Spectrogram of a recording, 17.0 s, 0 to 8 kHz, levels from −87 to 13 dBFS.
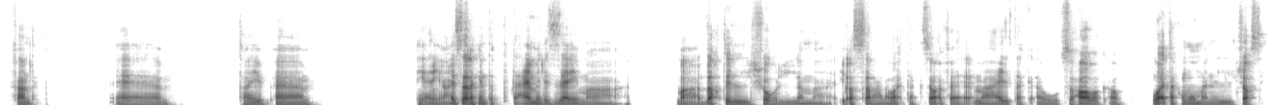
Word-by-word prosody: فهمتك. 75 -1 -1 1.0
آمم، 80 -2 -6 0.9
طيب، 80 -1 -5
آمم 80 -2 -1 1.4
يعني 75 -2 -4
عايز - - +1
أسألك 100 -1 +7
أنت 90 -1 -2
بتتعامل 85 +2 +1
إزاي 80 +3 +1
مع 75 -3 -9 0.7
مع - - +2
ضَغْط 85 0 +4
الشُغل 75 -1 -2
لمّا 70 0 -8
يأثّر - - +1
على 75 -1 -7
وقتك 75 +1 -4
سواء - - +2
في 75 -1 -3
مع 75 -2 -4
عيلتك 80 +1 -4
أو 75 -1 -8
صحابك 85 -1 +5
أو - - -5 0.4
وقتك - - +6
عمومًا 90 0 -3
الشخصي؟ 75 -2 -2
80 Hz, 100 wpm, -25 LUFS, 75-85 Hz, 1.4 s, أسألك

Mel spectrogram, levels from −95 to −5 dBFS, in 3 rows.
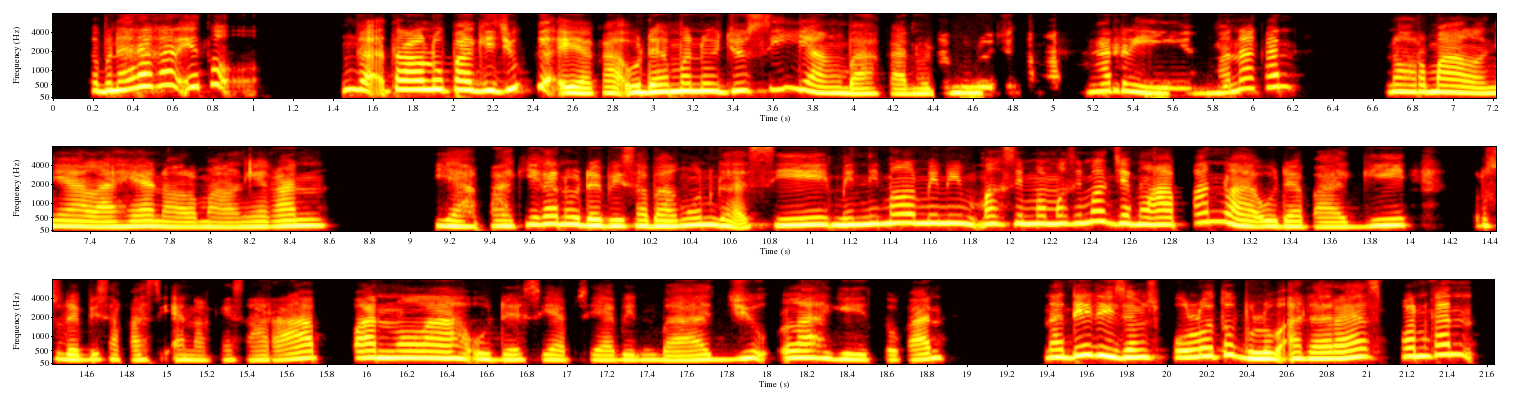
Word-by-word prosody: sebenernya 290 +8 +2
kan 475 +2 -1
itu 420 +5 -3 0.6
nggak 325 - -1
terlalu 325 0 +5
pagi 295 -4 +4
juga 350 +8 +1
ya, 200 -2 +4
Kak, 205 0 -3
udah 230 +2 +5
menuju 265 +1 +4
siang 260 - -2
bahkan 175 -1 -3
udah 180 +2 -4
menuju 205 0 -2
tengah 195 -4 -19 0.2
hari, 210 -9 -2
mana 210 - -3
kan 410 - -2 0.6
normalnya 210 -6 +1
lah 175 - 0
ya, 190 +2 +1
normalnya 170 0 -3
kan, 195 +2 +2 0.6
ya 195 -4 0
pagi 195 +6 -1
kan 265 0 +2
udah 220 -4 +5
bisa 200 0 +1
bangun 220 +6 +3
nggak 205 -4 0
sih? 235 +1 +2
Minimal 270 +6 +3
minim 295 -1 +2
maksimal-maksimal 275 +5 -1
jam 270 -3 +1
8 250 +7 -2
lah 210 -10 +1
udah 185 0 -1
pagi, 170 +6 -2 0.3
terus 215 -1 -11
udah 175 -2 -2
bisa 180 +1 -8
kasih 165 +1 -9
anaknya 165 0 -8
sarapan 225 +8 -2
lah, 235 -1 +3
udah 180 -3 -3
siap-siapin 170 -1 -7
baju 175 +8 -2
lah 245 0 +2
gitu 175 -4 -4
kan. 180 +5 -3 0.6
Nah 260 - +2
dia 325 +6 +4
di 315 - +7
jam 255 +1 +3
10 255 +3 -1
tuh 350 - 0
belum 210 -2 +6
ada 215 0 +2
respon 280 +4 -1
kan, 360 +1 -1
220 Hz, 175 wpm, -19 LUFS, 185-265 Hz, 0.6 s, di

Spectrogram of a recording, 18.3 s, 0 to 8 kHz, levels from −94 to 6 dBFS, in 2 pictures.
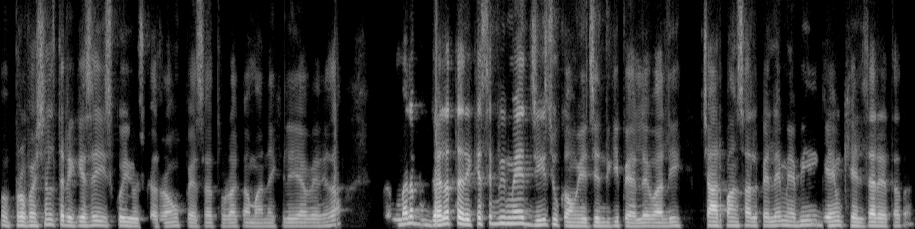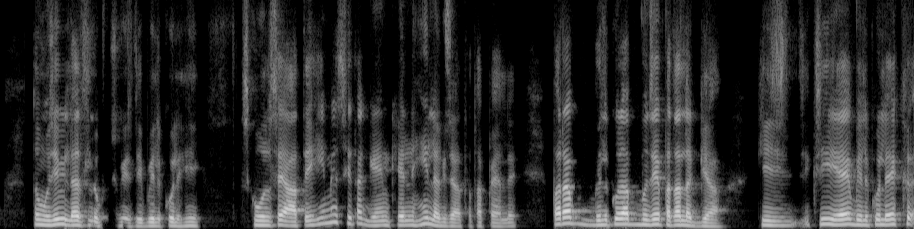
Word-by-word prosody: Professional 145 +3 0
तरीके 140 -1 +1
से 150 +1 -2
इसको 140 0 -3
यूज़ 125 -2 -2
कर - - -4
रहा 120 - 0
हूँ 135 - -6
पैसा 120 0 -5
थोड़ा 120 0 -4
कमाने 120 -1 -7
के 120 +2 -17
लिए 125 - -4
या 125 - -3
वगैरह। 125 +5 -6
अ, - - -9 0.6
मतलब 190 -5 +2
गलत 200 +6 +7
तरीके 195 -1 +5
से 220 +1 -4
भी 215 - +1
मैं 210 -2 +3
जी 160 +1 -1
चुका 165 -6 -1
हूँ 125 0 -1
ये 125 - +1
ज़िंदगी 125 +1 -3
पहले 120 0 0
वाली, 120 +2 -1 0.2
4-5 140 0 +2
साल 145 -2 -1
पहले 140 +1 -2
मैं 140 - -2
भी 160 +2 -4
गेम 145 +1 +1
खेलता 130 0 +2
रहता 130 -1 -1
था, 185 - -16 0.4
तो 175 - +1
मुझे 160 +2 +4
भी 185 - +4
लत 155 -1 +3
लग 135 -4 -2
चुकी 130 -1 -7
थी 120 - -1
बिल्कुल 125 0 -1
ही। 130 -1 -2 0.5
स्कूल 150 -1 +1
से 165 +4 +2
आते 140 +1 +3
ही 185 - -4
मैं 245 +3 -2
सीधा 210 -4 -4
गेम 145 +1 -2
खेलने 155 +1 0
ही 195 +6 -1
लग 145 -6 +2
जाता 120 -2 -4
था - - -2
पहले। 115 +1 -5 0.4
पर 185 +3 +6
अब 215 - +8 0.2
बिल्कुल 165 +4 +3
अब 185 -2 +5
मुझे 175 +1 +4
पता 155 0 +6
लग 145 -6 +2
गया, 120 -3 0 0.4
कि 155 -2 0
ज 145 0 -8
कि 185 - -1
यह 175 +2 +6
बिल्कुल 165 +1 +1
एक 175 +1 +2
145 Hz, 245 wpm, -21 LUFS, 125-165 Hz, 0.6 s, अब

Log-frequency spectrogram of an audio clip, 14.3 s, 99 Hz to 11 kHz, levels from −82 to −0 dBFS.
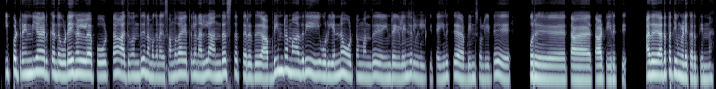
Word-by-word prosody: இப்போ 235 +3 -1
ட்ரெண்டியா 230 +3 +3
இருக்க 225 -2 -3
அந்த 210 -1 +1
உடைகள்ல 225 +1 +4 0.2
போட்டா, 205 +2 -2
அது 205 -1 -2
வந்து 205 +4 -1
நமக்கு 195 -3 -3
ந - - -3
சமுதாயத்தில 215 +1 -2
நல்ல 200 +3 0
அந்தஸ்த 220 +2 -2
தருது 190 -1 -1
அப்பிடின்ற 245 +10 +2
மாதிரி 230 +1 +1 0.3
ஒரு 195 - 0
எண்ண 210 +3 0 0.2
ஓட்டம் 195 0 -6
வந்து 185 +3 -4 0.2
இன்றைய 185 0 -3
இளைஞர்கள்கிட்ட 180 -3 -5
இருக்கு, 200 +2 -4
அப்பிடின்னு 175 +2 -5
சொல்லிட்டு 175 +4 -5 0.7
ஒரு 190 -1 +5 0.7
தா 170 - +4 0.4
தாட் 175 0 +2
இருக்கு. 170 +1 -7 0.5
அது 210 +1 +6 0.2
அத 220 - +3
பத்தி 230 -1 +2
உங்களுடைய 190 -3 +3
கருத்து 175 -1 -3
என்ன? 170 +1 -4
200 Hz, 145 wpm, -20 LUFS, 180-220 Hz, 0.7 s, அது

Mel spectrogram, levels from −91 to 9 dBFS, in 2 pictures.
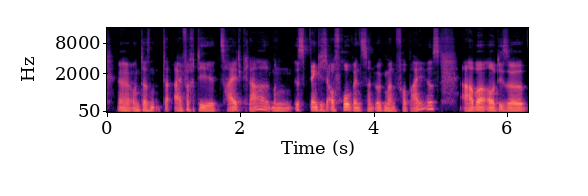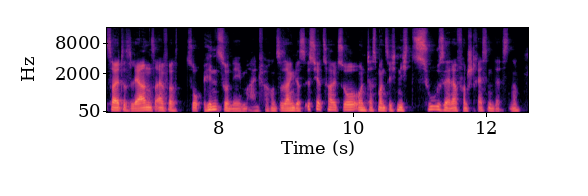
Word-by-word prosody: Äh, 100 -3 +1
und 90 0 -2
das 95 -1 +1
n 105 - -3
da - - -3
einfach 95 -1 -2
die 95 -3 0
Zeit 95 +3 0
klar. 125 -4 -2
Man 90 -2 -3
ist, 115 -1 -5
denke 105 -1 +3
ich 105 - -2
auch 105 - +2
froh, 120 -2 +4
wenn 100 - +3
es 95 +1 -6
dann - - -4
irgendwann 95 -4 0
vorbei 85 - -2
ist. 145 -1 -3 0.3
Aber 100 +3 +5
auch 100 0 +5
diese 95 -1 +2
Zeit 100 +2 +4
des 95 -4 -4
Lernens 95 +3 +4
einfach 95 -3 -1
so 100 -2 -5
hinzunehmen 90 -9 0
einfach 80 +4 -14
und 90 - -4
zu 95 - -6
sagen: 95 +1 +3
„Das 90 -2 -2
ist 125 - -4
jetzt 135 -3 -2
halt 110 -2 -1
so,” 115 +1 +2
und, 100 -2 0
dass 100 -1 -6
man 100 -2 +3
sich 95 +1 -7
nicht 105 0 -1
zu 125 +1 0
sehr 105 -5 +1
davon 95 0 -2
stressen 95 -2 -5
lässt, 95 - -13
ne? 90 +1 -5
100 Hz, 235 wpm, -23 LUFS, 90-105 Hz, 0.3 s, Aber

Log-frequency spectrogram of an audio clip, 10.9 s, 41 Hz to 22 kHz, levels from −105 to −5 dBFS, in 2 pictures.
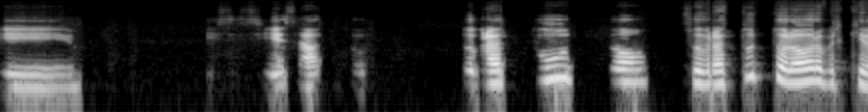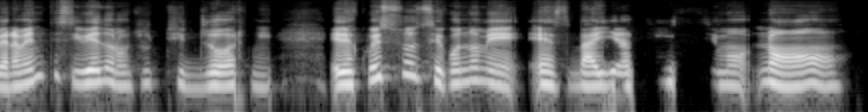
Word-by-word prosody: Sì, 165 -1 -7 0.8
sì, - - -40 0.2
sì, 350 -1 -7
esatto. 185 - -4 0.6
Soprattutto 245 - +1 0.2
soprattutto 220 +8 0
loro 230 +2 +6
perché 205 -1 -6
veramente 210 - +2
si 205 - -9
vedono 215 -3 +2
tutti 210 +1 -16
i 170 - -13
giorni 185 0 -3 0.3
e 200 +2 +5
questo, 285 - -1
secondo 220 0 -3
me, 195 -7 +3
è 200 0 0
sbagliatissimo 190 +1 -4
No? 185 -3 +1
205 Hz, 115 wpm, -22 LUFS, 185-230 Hz, 0.8 s, loro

